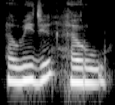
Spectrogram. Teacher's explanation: جیم پر ہے سکون تو جیم پر قلقلہ کیا جائے گا، یعنی کہ ہم نے باؤنس کر کے پڑھنا ہے. اویج ہرو، ہا کو سینے سے، ہا کے لیے حلق بالکل یوز نہیں کرنا، سینے سے نکالیں گے ہا.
